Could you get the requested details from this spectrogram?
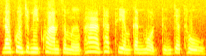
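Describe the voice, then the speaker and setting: A woman's voice: medium pitch, quick pace, darkish tone, close to an everyday voice. A woman narrator voicing a proud, independent young woman adventurer who speaks earnestly and insistently in an audiobook.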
